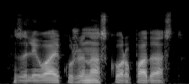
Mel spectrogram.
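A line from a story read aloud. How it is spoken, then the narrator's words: Gruff mutter. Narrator (Russian): буркнул почтмейстер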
